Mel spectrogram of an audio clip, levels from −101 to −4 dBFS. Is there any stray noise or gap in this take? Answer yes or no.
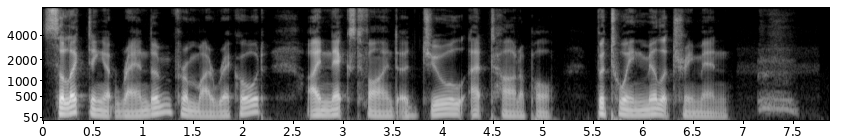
yes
